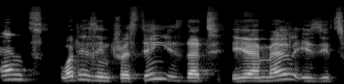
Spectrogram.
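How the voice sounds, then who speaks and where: A man with a French accent speaks at a fairly slow pace and high pitch, his bright, sharp tone swinging very widely in pitch over a very clean recording with a silent background. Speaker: philosopher and keynote speaker. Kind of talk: conference keynote lecture. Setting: conference stage with audience. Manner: halting, with repetitions.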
